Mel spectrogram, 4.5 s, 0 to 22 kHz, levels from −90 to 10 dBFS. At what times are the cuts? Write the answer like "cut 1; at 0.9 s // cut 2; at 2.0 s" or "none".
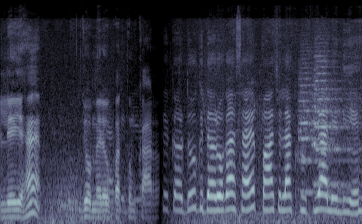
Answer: cut 1; at 1.9 s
